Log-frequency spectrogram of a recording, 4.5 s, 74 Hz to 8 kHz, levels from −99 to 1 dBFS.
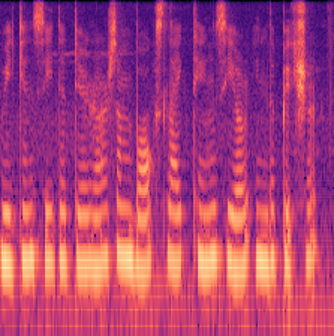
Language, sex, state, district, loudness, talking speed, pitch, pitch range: English, female, Assam, Kamrup Metropolitan, -18 LUFS, 190 wpm, 210 Hz, 200-215 Hz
